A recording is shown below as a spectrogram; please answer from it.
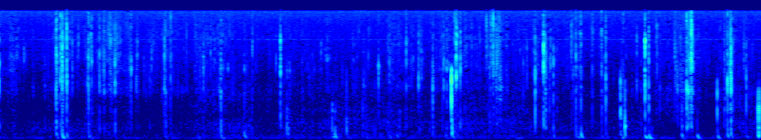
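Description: A clear plastic gel bead ice pack, a pouch filled with blue gel beads, is kneaded and pinched with fingertips. The beads shift inside it. This gives quiet, irregular crinkling and crackling, with many short, sharp, bright clicks over a low, soft rustle.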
